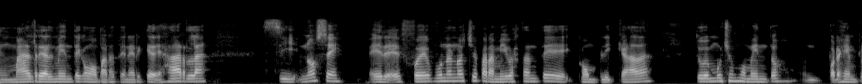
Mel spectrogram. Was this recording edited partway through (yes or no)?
no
